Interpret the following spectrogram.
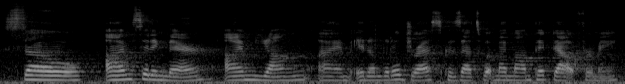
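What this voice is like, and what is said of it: Mild Texas country accent. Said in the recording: “my accent has come out a little bit ... this is much milder than my accent used to be. As a country girl, heavy accents”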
